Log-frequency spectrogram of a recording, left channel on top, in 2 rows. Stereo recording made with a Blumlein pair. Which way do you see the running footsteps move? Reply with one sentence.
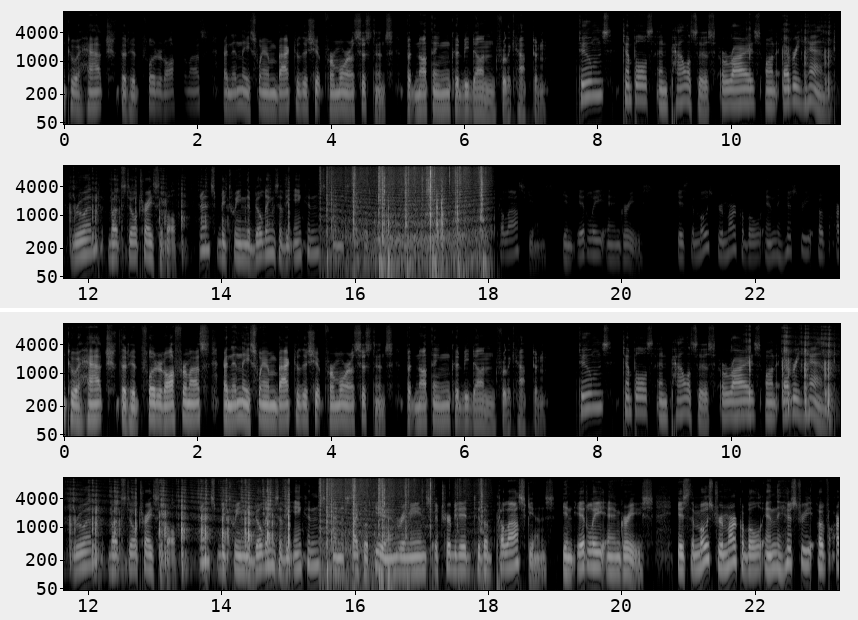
In this clip you hear the running footsteps move to the left.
